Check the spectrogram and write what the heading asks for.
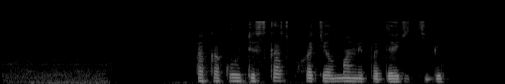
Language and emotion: Russian, neutral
